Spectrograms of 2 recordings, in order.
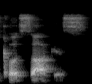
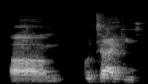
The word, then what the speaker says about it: Koutsakis: other interviews because so I had a teacher in middle school who had the exact same name, but it's pronounced very differently. Okay. Hers was Koutsakis, and I know that's not how you say yours. Koutsakis. Yeah, yeah. So it was a little different.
